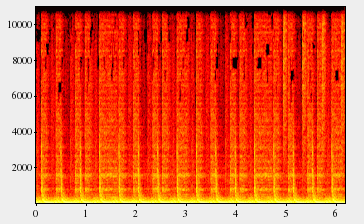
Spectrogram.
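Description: Hard techno at 155 BPM: a loud, distorted kick drum pounding about two and a half times a second, each kick falling in pitch, under a steady synth layer.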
